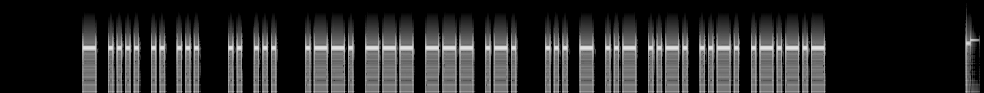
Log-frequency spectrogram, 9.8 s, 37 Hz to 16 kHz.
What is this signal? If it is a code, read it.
Morse code, heard as a keyed tone, about 28 wpm, 700 Hz. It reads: THIS IS POOR STUFF.
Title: Sentences from Top 1400 Words 28wpm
